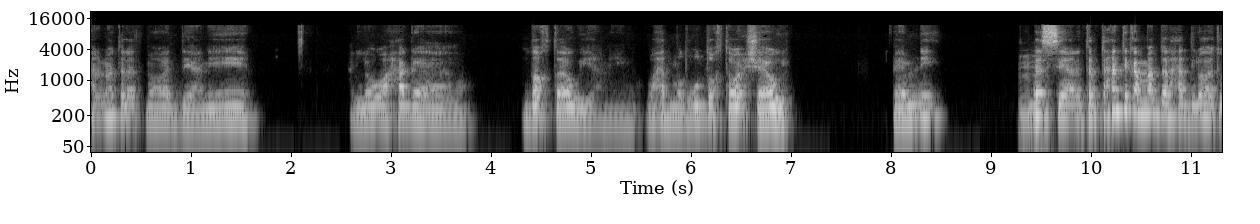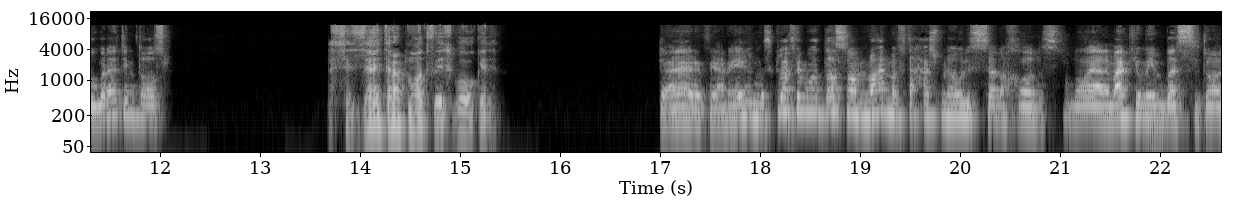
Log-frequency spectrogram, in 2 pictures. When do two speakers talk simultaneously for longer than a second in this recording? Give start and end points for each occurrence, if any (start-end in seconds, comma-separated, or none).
none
